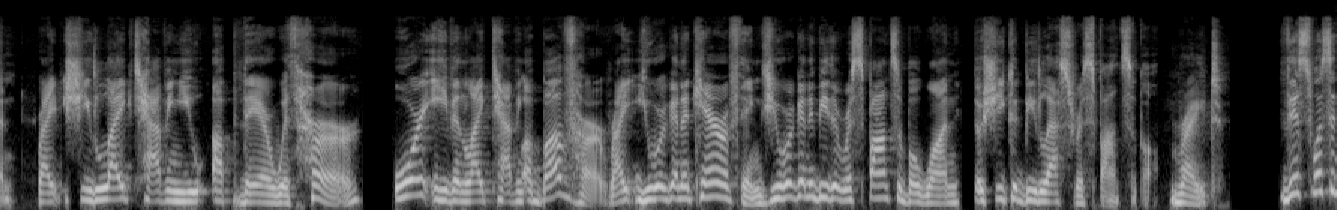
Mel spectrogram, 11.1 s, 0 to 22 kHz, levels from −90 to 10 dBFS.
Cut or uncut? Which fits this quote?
cut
